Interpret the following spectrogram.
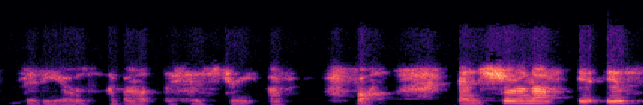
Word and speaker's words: pho: It's pronounced pho, as if you were going to say pho, and your mother stopped you quick. So you only got the pho out, okay? So Lynne was right.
